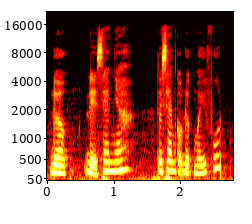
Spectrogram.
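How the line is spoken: Laughing speech. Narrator (Vietnamese): Chị Phương bật cười

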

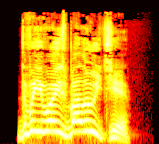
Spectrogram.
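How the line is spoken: Shouted. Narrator (Russian): прокричал Петр Степанович

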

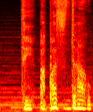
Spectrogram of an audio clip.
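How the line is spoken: Whisper. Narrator (Russian): прошептал он

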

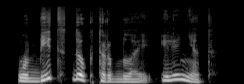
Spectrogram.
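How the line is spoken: Quiet question. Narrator (Russian): тихо спросил президент

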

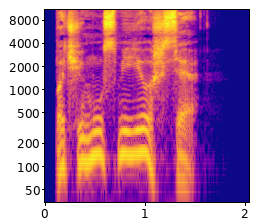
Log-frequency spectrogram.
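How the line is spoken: Quiet hoarse question. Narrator (Russian): Варавка … спросил негромко, сипло

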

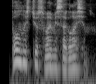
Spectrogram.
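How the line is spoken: Quiet. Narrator (Russian): тихо сказал отец

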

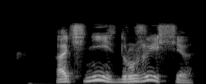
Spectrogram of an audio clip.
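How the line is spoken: Chuckling. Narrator (Russian): хохотнул над духом Ланиг

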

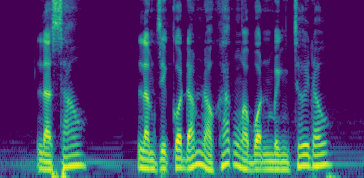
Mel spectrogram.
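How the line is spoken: Trembling. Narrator (Vietnamese): Anh Vũ bấy giờ run rẩy bảo

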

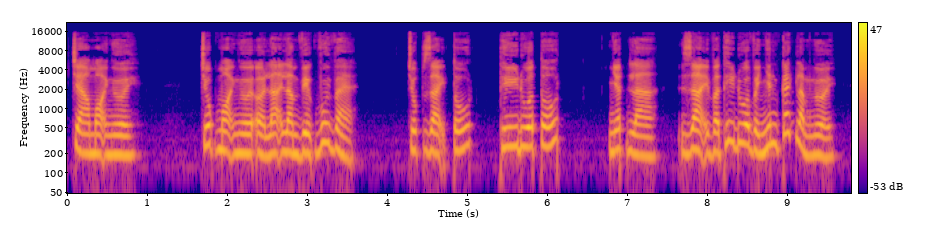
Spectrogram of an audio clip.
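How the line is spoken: Harsh laughing voice. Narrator (Vietnamese): tôi bật cười gằn giọng lên tiếng

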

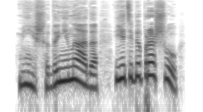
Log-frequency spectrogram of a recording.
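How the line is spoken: Tearful pleading mother. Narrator (Russian): Взмолилась мама, вытирая бегущие по щекам слезы

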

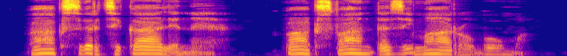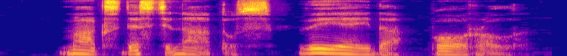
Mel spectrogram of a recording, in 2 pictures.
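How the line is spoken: Muttered. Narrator (Russian): пробормотал он

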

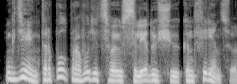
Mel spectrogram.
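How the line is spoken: Irritated question. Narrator (Russian): раздраженно спросила Мэй

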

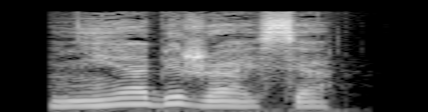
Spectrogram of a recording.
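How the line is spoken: Drawn-out drawl. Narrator (Russian): протянул Зейн

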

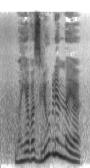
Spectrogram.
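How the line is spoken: Exclaimed. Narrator (Russian): воскликнул

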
